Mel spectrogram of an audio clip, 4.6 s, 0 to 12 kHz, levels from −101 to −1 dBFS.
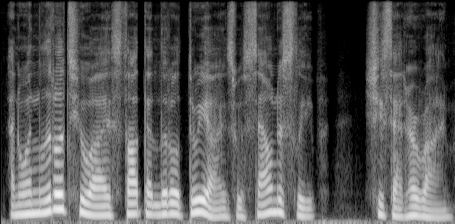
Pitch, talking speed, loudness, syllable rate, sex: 145 Hz, 225 wpm, -17 LUFS, 5.3 syllables/s, male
